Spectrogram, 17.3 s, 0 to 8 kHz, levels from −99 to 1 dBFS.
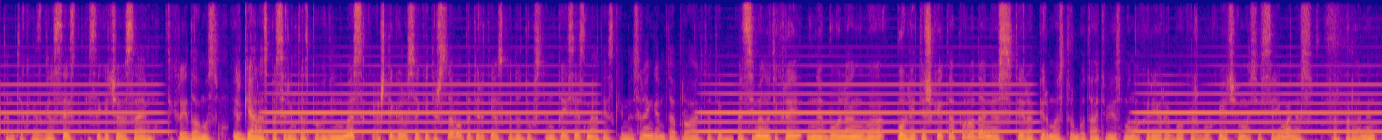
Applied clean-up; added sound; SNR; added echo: none; Wind instrument, woodwind instrument; 4 dB; none.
